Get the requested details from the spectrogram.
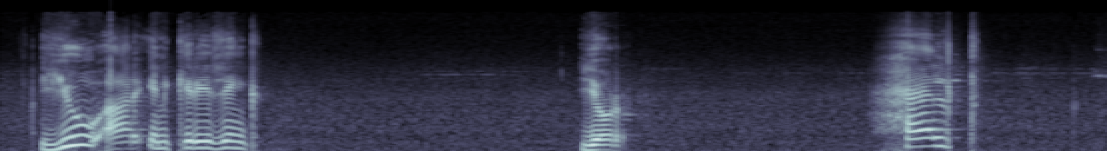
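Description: A man speaks calmly and clearly, close to a microphone, with pauses between phrases.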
